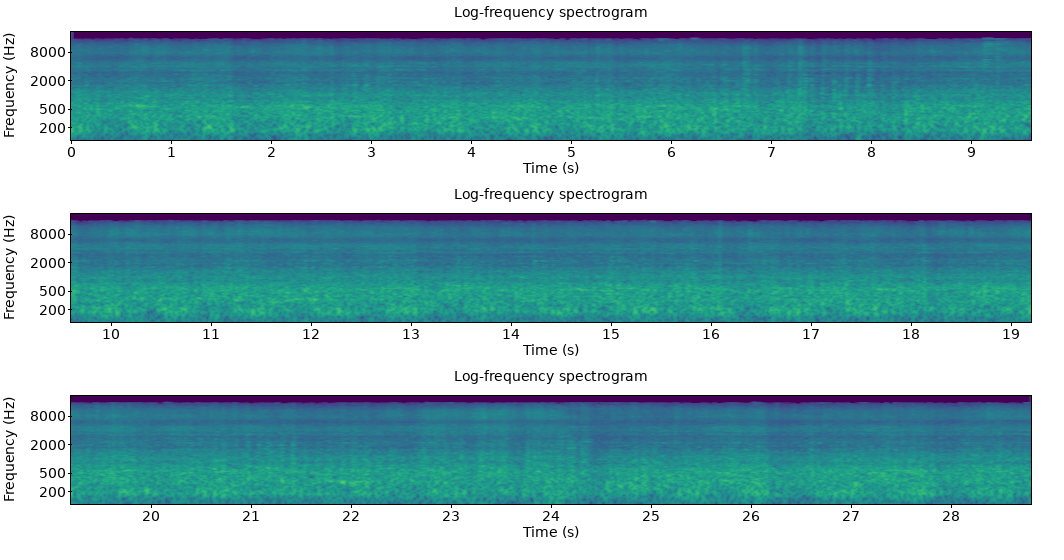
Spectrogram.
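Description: Railroad tank cars of a long freight train rolling steadily past close by: a continuous rumble of steel wheels on the rails.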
